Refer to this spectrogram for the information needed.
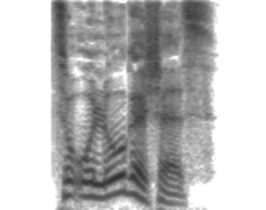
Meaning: strong/mixed nominative/accusative neuter singular of zoologisch
- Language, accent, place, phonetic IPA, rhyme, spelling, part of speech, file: German, Germany, Berlin, [ˌt͡sooˈloːɡɪʃəs], -oːɡɪʃəs, zoologisches, adjective, De-zoologisches.ogg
